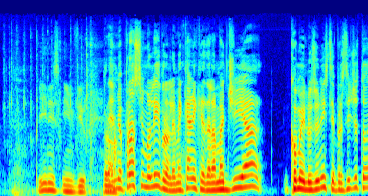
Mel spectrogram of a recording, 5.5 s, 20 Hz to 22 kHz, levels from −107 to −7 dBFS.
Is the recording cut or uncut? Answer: cut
